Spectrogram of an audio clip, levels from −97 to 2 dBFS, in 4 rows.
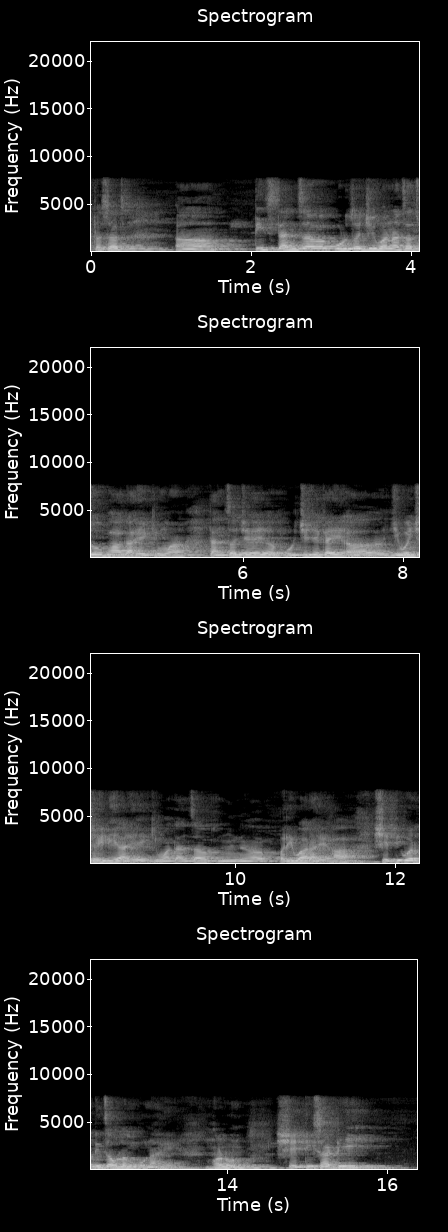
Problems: background sounds at intervals, echo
